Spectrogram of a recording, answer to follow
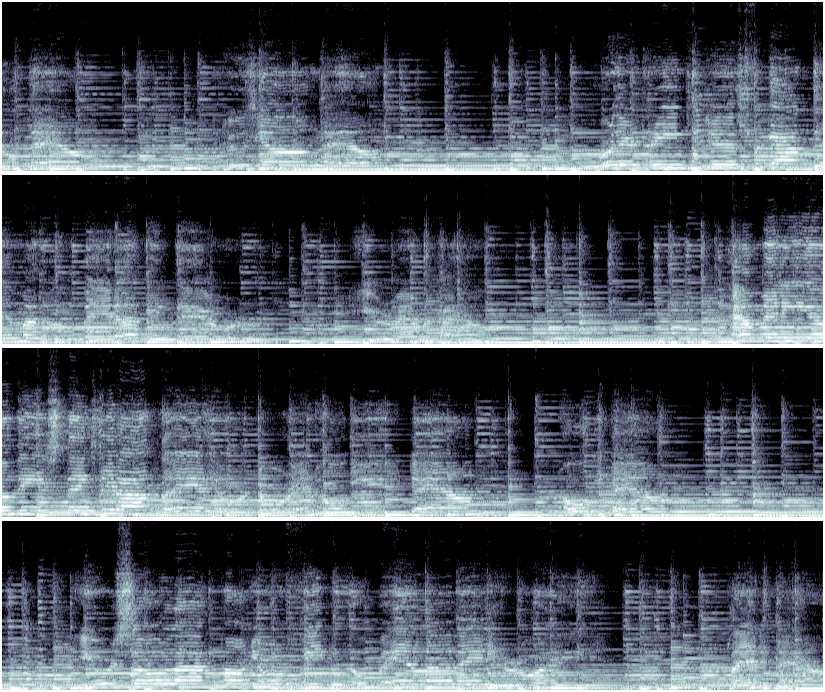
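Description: Steel-string dreadnought acoustic guitar strummed in steady chords, with a man singing over it.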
